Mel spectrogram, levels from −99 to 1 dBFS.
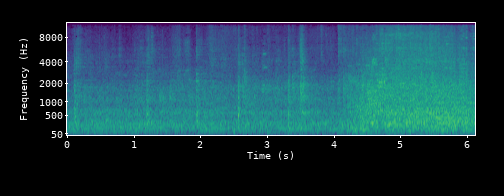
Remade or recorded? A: recorded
